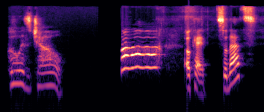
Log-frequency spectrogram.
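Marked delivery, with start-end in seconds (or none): 1.8-2.4 high loud "Ah!" of astonishment; excited shriek. Real, not acted. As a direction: let out a thrilled yelp. Shock at second Joe coincidence.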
